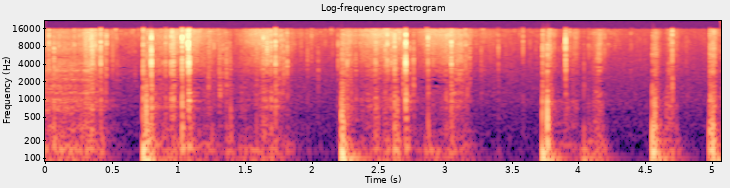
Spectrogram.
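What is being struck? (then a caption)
Polyethylene foam box. Wooden brush handles scratch across the top of a large, white, hollow polyethylene foam box, then tap its sides. A soft, low scratching rustle gives way to several dull, hollow thuds that die away quickly, each followed by brief scraping.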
